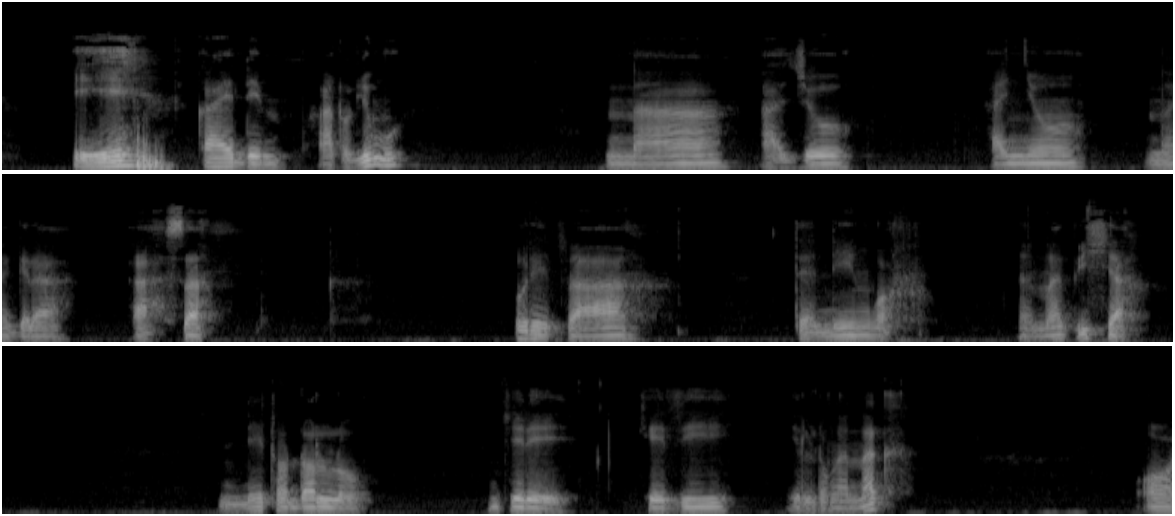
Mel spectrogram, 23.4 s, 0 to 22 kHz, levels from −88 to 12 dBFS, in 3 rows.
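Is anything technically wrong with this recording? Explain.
Yes. Throughout, the speech was likely starved of bits by MP2 compression, consistent with about 48 kbps. Sub-bands above 11.2 kHz are switched off, leaving the sound dull, gurgling and granular.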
